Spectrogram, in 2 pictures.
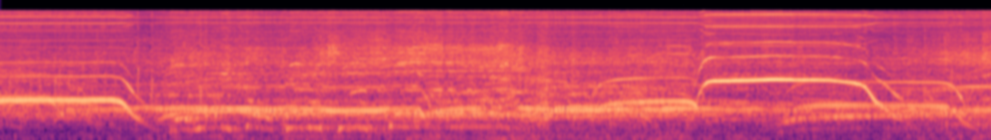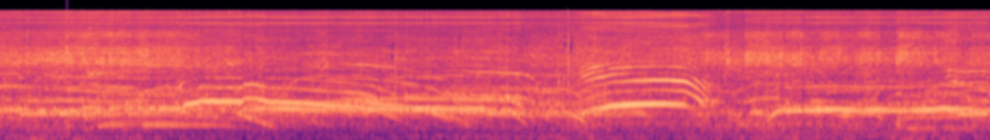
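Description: Large crowd cheering and screaming, many high voices holding long shouts over one another, loud and unbroken.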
